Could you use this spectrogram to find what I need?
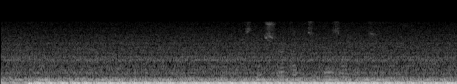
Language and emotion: Russian, neutral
